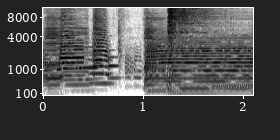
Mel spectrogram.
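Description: Live jazz band led by a trumpet: a run of short trumpet notes, a brief break a little under a second in, then the band comes in on a long held chord with a cymbal crash about a second in.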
